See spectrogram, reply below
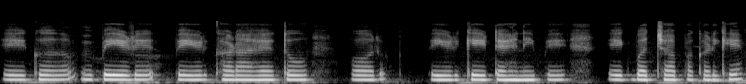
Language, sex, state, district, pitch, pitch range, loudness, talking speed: Hindi, female, Madhya Pradesh, Bhopal, 215 Hz, 210-220 Hz, -15 LUFS, 120 wpm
